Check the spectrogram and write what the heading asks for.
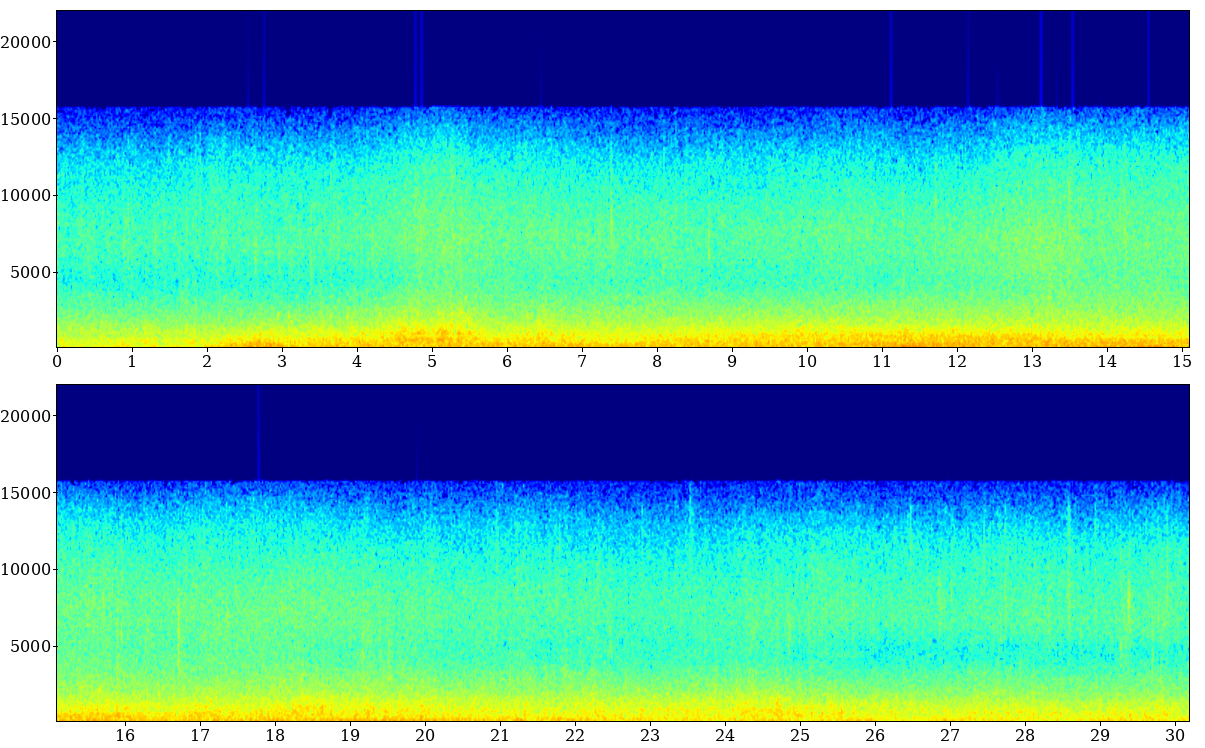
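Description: Heavy rain and wind of a severe thunderstorm, a continuous rushing that swells about two seconds in and stays heavy.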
